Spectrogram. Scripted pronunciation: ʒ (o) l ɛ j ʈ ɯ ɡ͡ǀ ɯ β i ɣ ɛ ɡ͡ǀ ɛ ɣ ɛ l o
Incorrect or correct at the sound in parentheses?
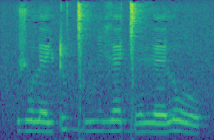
correct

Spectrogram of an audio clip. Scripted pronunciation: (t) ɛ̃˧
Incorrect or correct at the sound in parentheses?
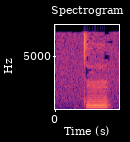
correct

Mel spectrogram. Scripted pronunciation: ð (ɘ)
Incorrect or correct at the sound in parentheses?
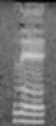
incorrect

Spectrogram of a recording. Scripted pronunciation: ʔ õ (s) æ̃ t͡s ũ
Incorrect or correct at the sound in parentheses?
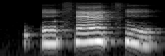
correct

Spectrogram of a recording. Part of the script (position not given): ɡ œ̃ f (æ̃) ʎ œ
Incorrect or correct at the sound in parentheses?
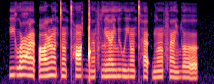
correct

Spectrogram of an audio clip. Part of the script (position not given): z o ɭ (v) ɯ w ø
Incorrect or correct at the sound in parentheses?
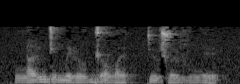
correct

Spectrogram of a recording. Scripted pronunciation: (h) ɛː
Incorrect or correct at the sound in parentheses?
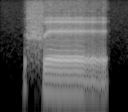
incorrect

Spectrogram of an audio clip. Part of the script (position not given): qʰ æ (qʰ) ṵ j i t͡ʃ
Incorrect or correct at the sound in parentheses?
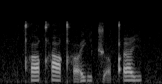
correct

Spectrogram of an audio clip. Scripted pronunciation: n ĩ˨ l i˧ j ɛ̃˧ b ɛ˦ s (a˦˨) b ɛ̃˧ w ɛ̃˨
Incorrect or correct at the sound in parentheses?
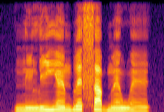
correct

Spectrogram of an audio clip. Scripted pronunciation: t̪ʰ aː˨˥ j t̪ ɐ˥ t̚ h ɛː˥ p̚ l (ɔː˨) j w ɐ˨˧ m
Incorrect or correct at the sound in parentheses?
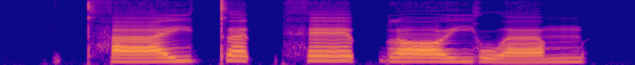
incorrect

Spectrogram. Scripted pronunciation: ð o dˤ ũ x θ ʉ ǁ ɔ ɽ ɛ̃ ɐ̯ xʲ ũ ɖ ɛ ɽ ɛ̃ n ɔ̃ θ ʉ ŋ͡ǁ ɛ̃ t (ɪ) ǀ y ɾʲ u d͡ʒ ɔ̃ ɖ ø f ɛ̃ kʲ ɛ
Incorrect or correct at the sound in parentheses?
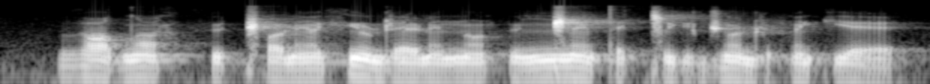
incorrect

